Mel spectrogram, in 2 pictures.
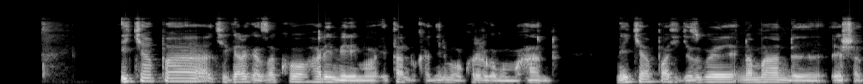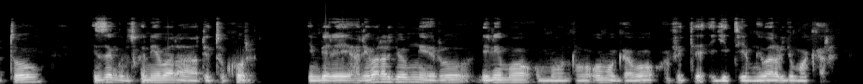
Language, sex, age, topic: Kinyarwanda, male, 25-35, government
